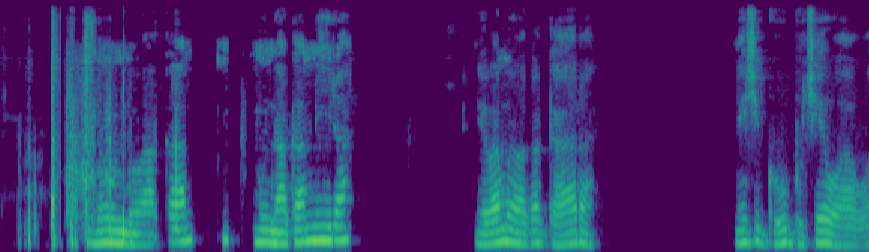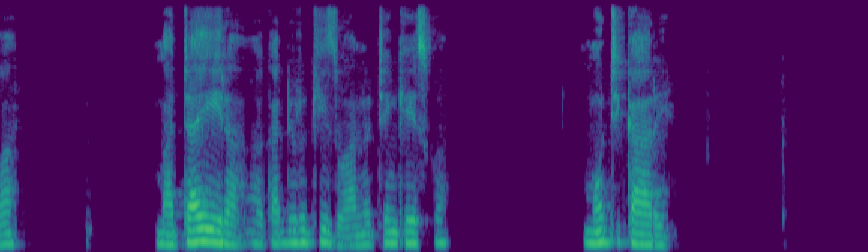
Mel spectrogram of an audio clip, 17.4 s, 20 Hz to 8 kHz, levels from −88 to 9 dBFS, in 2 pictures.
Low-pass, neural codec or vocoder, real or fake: 7.2 kHz; none; real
